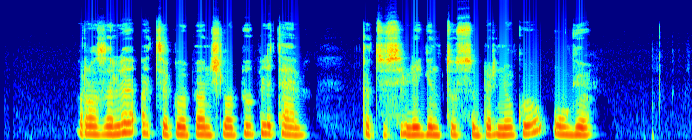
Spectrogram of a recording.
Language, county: Lithuanian, Klaipėda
